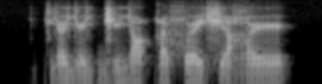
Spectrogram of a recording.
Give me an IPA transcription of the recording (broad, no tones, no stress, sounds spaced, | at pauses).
k j œ j ø j ɡʲ ʉ j ɑ q i χʷ œ i̯ xʲ ɑ ʁ ø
